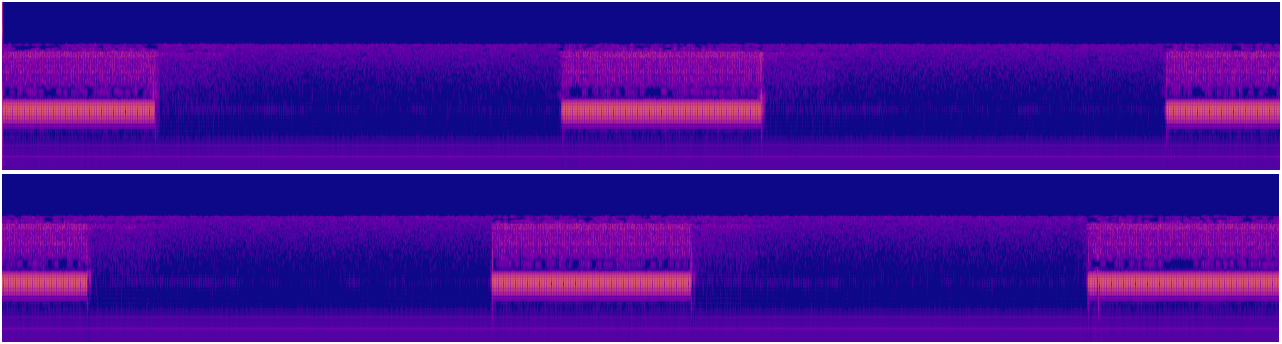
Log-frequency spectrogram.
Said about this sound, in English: Let's listen to the ring here. Now, after about four rings, you'll hear a difference, and that's when call answering starts to kick in.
